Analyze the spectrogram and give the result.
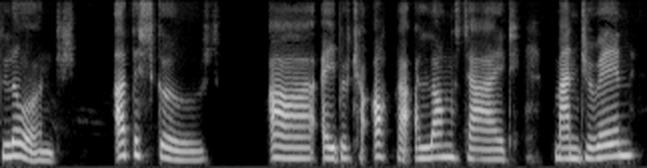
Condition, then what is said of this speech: Deafness. They might use sign-supported English, which is what I'm using now.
